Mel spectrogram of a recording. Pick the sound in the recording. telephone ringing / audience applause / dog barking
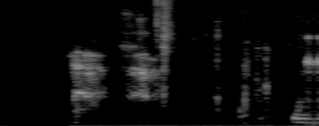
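dog barking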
